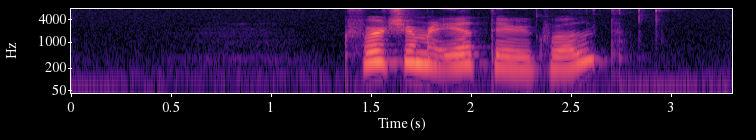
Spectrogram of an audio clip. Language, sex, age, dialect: Faroese, female, 36-60, Suðurstreymoy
